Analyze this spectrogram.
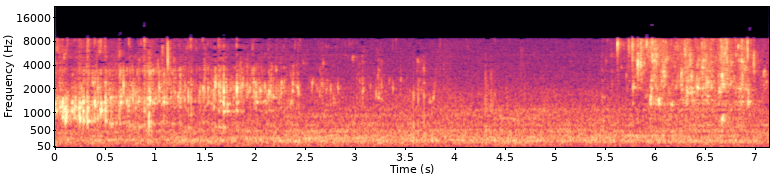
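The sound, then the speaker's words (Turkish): Water pours from a container into a cooking pot for red lentils, a steady splashing trickle that grows louder and brighter near the end. “Bu doldurduğum sularımızı tenceremize boşaltıyorum şu anda.”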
